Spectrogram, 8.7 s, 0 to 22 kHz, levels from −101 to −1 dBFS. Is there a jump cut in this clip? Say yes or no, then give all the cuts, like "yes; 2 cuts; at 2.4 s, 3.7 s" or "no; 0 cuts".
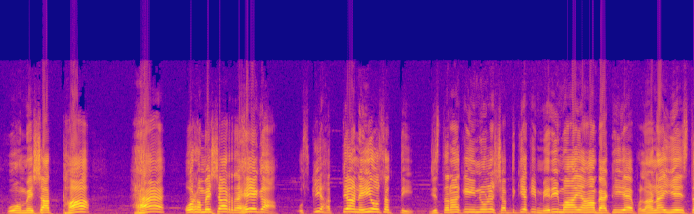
no; 0 cuts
